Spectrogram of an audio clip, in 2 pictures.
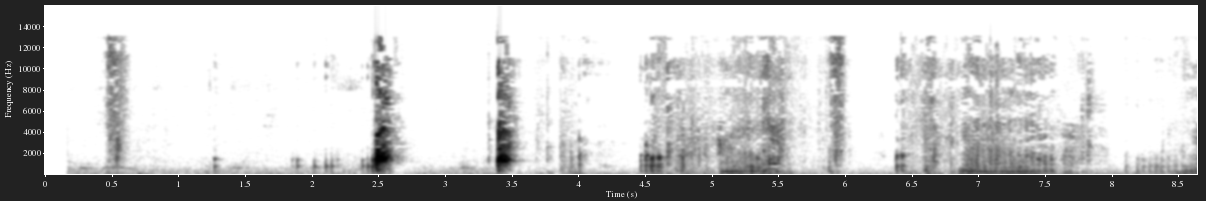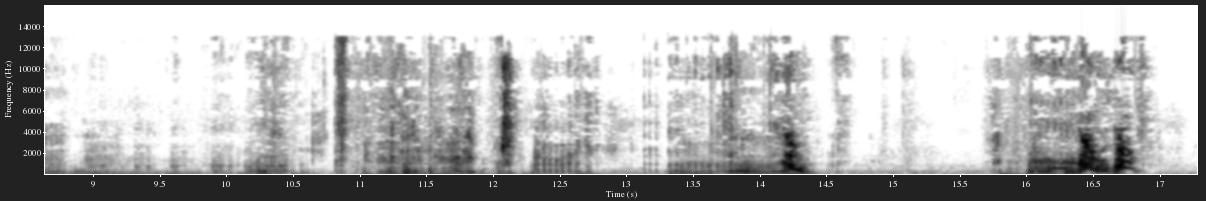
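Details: Puppies play fighting, giving low rumbling growls and short snarls in broken bursts, with a few sharp yelps and squeals toward the end.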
